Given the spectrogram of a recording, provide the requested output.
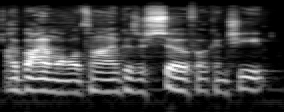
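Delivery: usual speaking voice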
